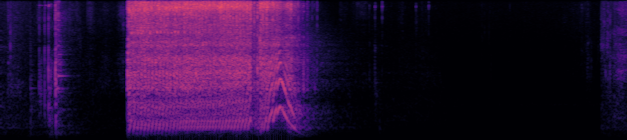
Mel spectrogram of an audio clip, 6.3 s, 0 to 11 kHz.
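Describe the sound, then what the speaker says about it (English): A loud burst of an impact wrench rattling for about two seconds as it removes a 30mm axle nut on a 2002-2005 Ford Explorer, spinning down with a falling whine, then quiet. "Let's remove our 30mm axle nut."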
